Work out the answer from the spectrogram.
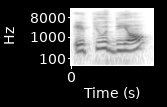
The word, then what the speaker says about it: étudiant: So in the masculine version, we don't pronounce the T, ending wala T, but in feminine version, we do pronounce it.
